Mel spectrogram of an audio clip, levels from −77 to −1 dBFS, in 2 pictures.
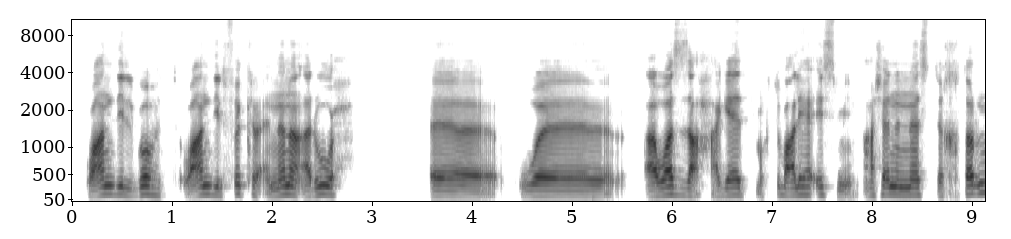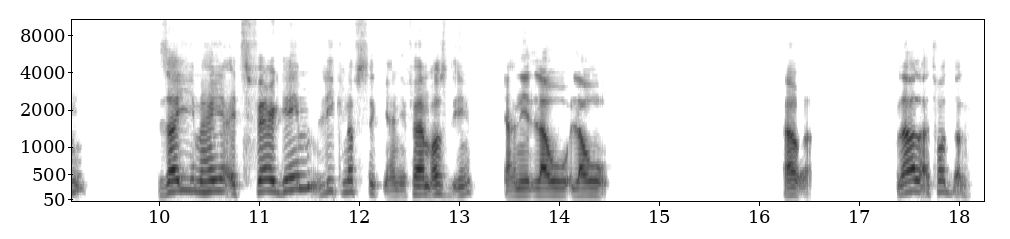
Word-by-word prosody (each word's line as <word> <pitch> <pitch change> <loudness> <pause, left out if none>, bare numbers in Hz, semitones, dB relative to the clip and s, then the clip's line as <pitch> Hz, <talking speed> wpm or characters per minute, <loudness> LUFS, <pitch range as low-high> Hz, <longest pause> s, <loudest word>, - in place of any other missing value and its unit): وعندي 150 0 +2
الجهد 135 +1 -2 0.2
وعندي 145 -1 +2
الفكرة 160 +3 -6
إن 120 - -6
أنا 150 +1 +3
أروح 150 +1 -3 0.7
آآ 105 -3 -1 0.2
وأوزع 110 +4 +1
حاجات 135 +4 -3
مكتوب - - -7
عليها 145 +2 0
إسمي، 145 0 -11
عشان 140 +1 -1
الناس 135 0 -2
تختارني، 155 - -2 0.8
زي 205 +3 +4
ما 190 -1 +1
هي 205 -4 +1
it's 160 - -16
fair 200 0 +3
game 245 +7 -1
ليك 205 -2 -10
نفس 195 -3 -4
يعني 115 0 -7
فاهم 150 +3 +5
قصدي 155 +1 +1
إيه؟ 165 +6 -7 0.3
يعني 125 +4 -1
لو 125 0 +4
لو 125 - +1 1.8
أو - - +6 1.0
لا 200 - +7
لأ، 200 - +2
اتفضل. 195 -2 -5
145 Hz, 115 wpm, -25 LUFS, 125-170 Hz, 1.8 s, لا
